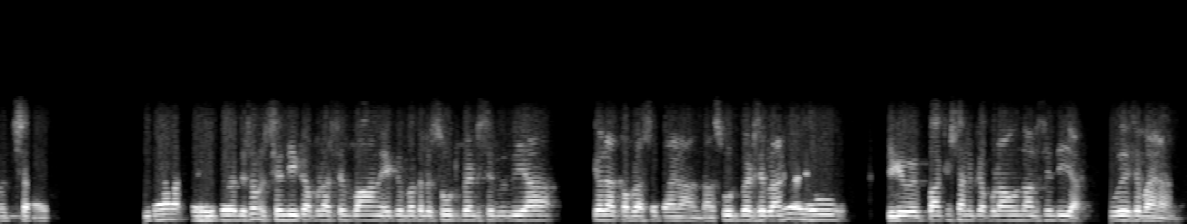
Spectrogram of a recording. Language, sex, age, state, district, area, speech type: Sindhi, male, 60+, Delhi, South Delhi, rural, conversation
